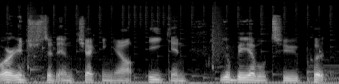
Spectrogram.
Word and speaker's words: Pekin: been doing business with pekin insurance for several years not peaking not pecking as some of our customers often mispronounce it pekin insurance has a great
